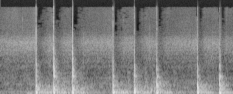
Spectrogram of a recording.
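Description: Eight dull, low knocks on a steel Troopy body panel that already has one layer of sound deadening mat applied. Each thud stays low and dies away almost at once, with no ringing. The panel sounds well damped by the deadener.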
